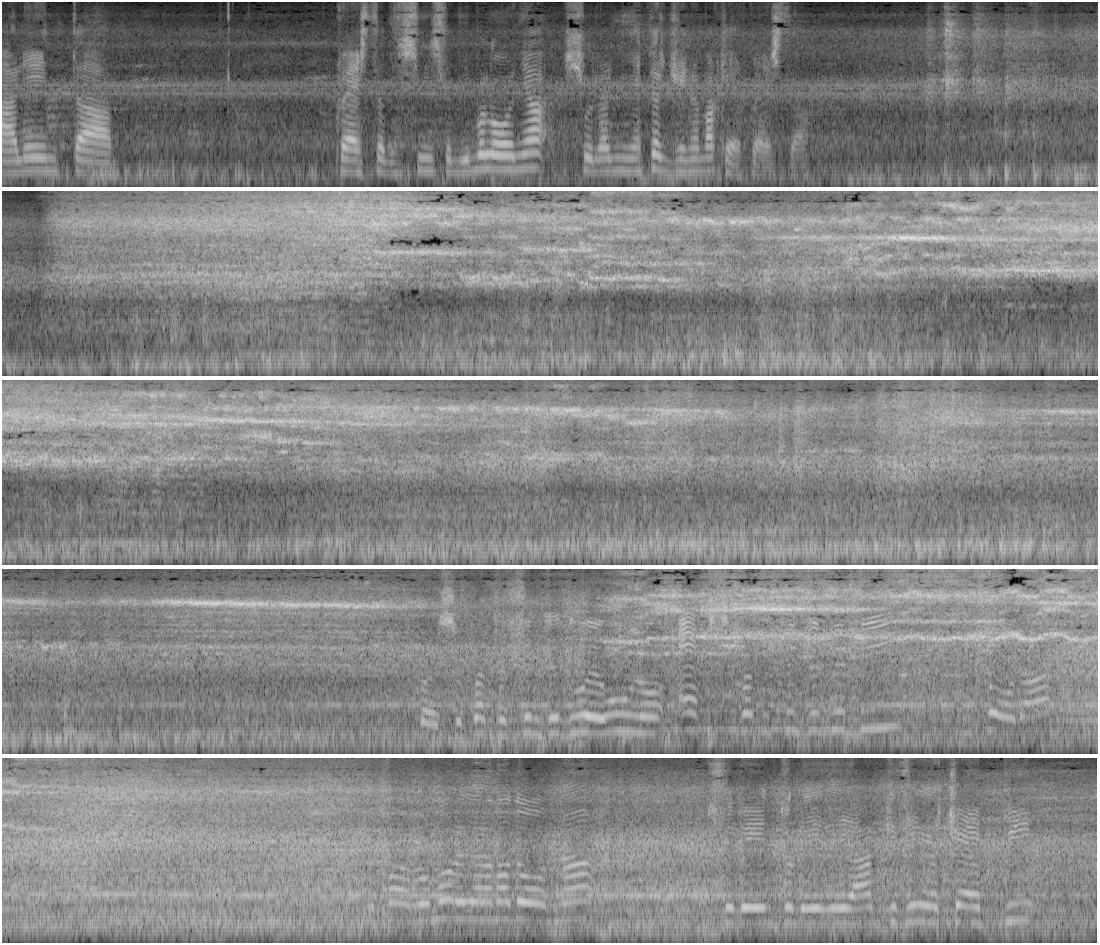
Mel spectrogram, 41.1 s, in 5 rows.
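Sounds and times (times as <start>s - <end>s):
train rumble passing: 0.0s - 41.0s
wheels squealing: 8.6s - 28.0s, 28.6s - 35.7s.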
